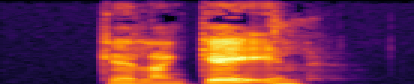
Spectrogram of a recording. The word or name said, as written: galanga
